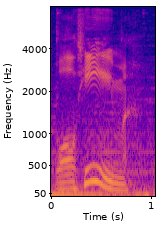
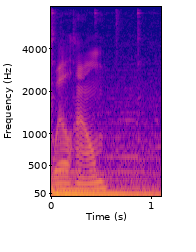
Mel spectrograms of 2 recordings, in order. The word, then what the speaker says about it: Walheim: Walheim. I was pronouncing it wrong. It's not Wilhelm. It's Walheim.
